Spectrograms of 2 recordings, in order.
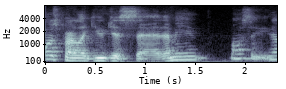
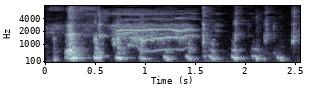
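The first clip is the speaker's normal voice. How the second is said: breaks into a high-pitched laugh; a squeaky burst of laughter; 5 dB quieter than usual. Real, not acted. Laughing at own joke.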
